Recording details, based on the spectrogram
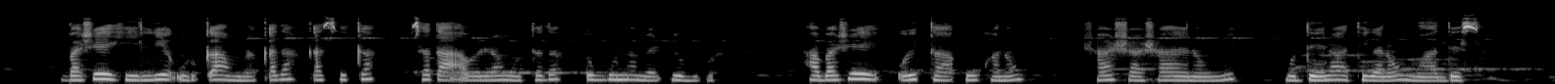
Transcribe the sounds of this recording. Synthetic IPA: bɐʃe̞ːhiːlːɪjɛʔʊɾkʼːaːmʊnɐkʼːɐd̪ɐkʼɐsːɪkːɐ | sɐt̪ʼaːɐ̰wɔlːɐnwɔt̪ːɐd̪ɐt̪ʼʊɡːʊnːɐmɛlɗɪjɔbʊkʼʊɾɐ | hɐbɐʃeːɔjt̪ːaːʔuːkːɐnɐw | ʃaːʃːaːʃaːjɐnɐwʊnːɛ | wɔd̪ːe̞ːnaːt̪ɪɡɐnɐwmaːd̪ːe̞ːs

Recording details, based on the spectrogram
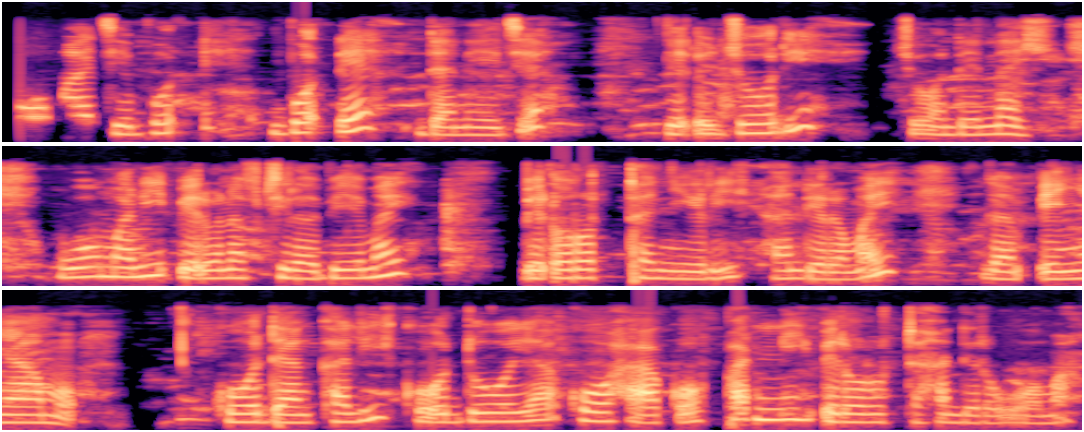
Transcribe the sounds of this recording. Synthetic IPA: wɔmad͡ʒɛbɔɗbɔɗːɛdaned͡ʒɛ | ɓɛɗɔd͡ʒoːɗi | d͡ʒɔ̰ndɛnajwɔmaniɓɛɗɔnaftiɾabɛmaj | ɓɛɗɔɾɔtːaɲiɾihandɛɾmajŋɡamɓɛɲaːmɔ | kɔdaŋkalikʰɔdɔjakɔhakɔpanːiɓɛɗɔɾɔtːahandɛɾwɔ̰ma

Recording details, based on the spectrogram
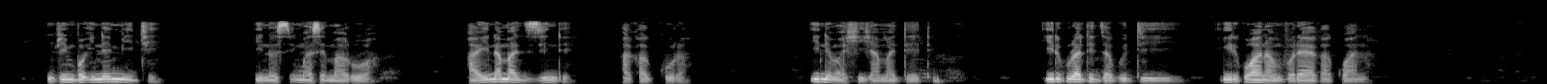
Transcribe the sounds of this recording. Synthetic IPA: nʐimbo̞ine̞miti | no̞simwase̞maruʋa | ɦainamad͡zinde̞ | akak̚uːra | ine̞maʃiʒamate̞te̥ | iɾikuratid͡zakuti | iɾikuwanaɱvuɾajakakwaːna

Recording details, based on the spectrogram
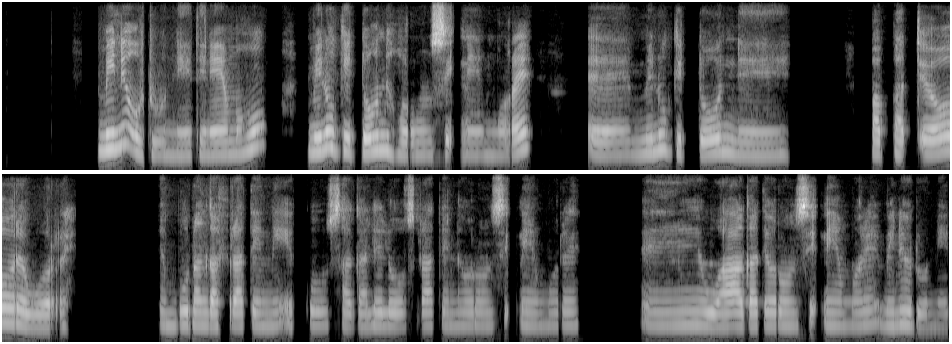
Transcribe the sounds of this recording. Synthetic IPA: mɪnɪʊd̪unːeːt̪ɪneːmɔɦʊ | mɪnʊɡɪd̪ːo̞ːnːɪɦɔɾoːnsɪʔneːmːɔɾʔɛ | mɪnʊɡɪd̪ːoːnːɪ | b̥ɐbːɐt̪ʼːɪjoːɾɛwɔrːɛ | ɛmbunɐŋɡɐfɪɾɐt̪ɛnːɪɪkːʊsɐɡɐlɛlo̞ːsɪɾɐt̪ɛnːɪhɔɾoːnsɪʔneːmːɔɾɛ | waːɐɡɐt̪ɛhɔɾoːnsɪʔneːmːɔɾɛmɪnɪʊd̪uːnːeː

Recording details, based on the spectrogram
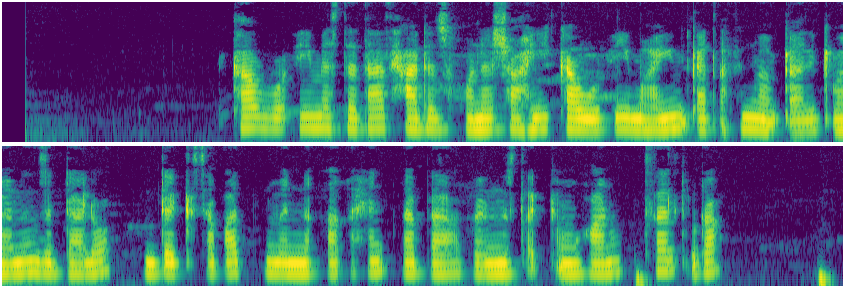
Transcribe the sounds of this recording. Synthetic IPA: kʰaβwʊʕimɐst̪ʰɐt̪ʰat̪ħad̪ɐzɨxo̞nɐʃaɦikʰaβwʊʕimajɪnkʼɐt̪ʼɐfɨnmɐmkʼalikʼβɐnɨnzɨd̪alɐ | nɨd̪ɐkʼːi̥sɐβat̪̚mɨnːɨqʼɐχʼɨħɨnmɐbaβɐɾɨnzɨt̪ʼɐkʼːɨmmuxʷanut̪ʰɨ̥fɐlt̪ʼud̪a

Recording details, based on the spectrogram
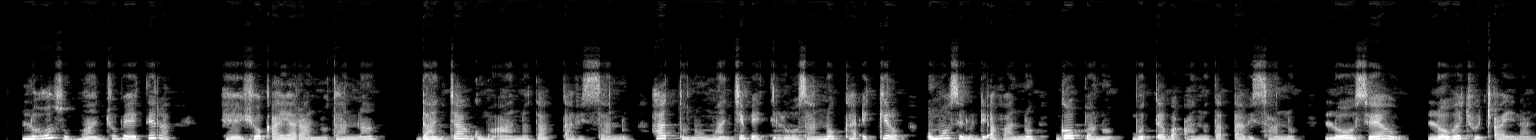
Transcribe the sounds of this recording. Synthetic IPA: loːsʊmɐnt͡ʃːʊbe̞ːt̪ːɪɾɐ | he̞ːʃɔkʼɐjɐɾɐnːɔt̪ɐnːɐ | d̪ɐnt͡ʃːaɡʊmɐ̰ʔaːnːɔt̪ɐt̪ʼɐβɪsːɐnːɔ | hɐt̪ːɔnɔmɐnt͡ʃːɪbe̞ːt̪ːɪlo̞ːsɐnːɔkːɐʔɛkːɪɾɔ | ʊmɔsɪnɔd̪ɪʔɐfɐnːɔɡɔbːɐnɔbʊt̪ʼːɛbɐʔɐnːɔt̪ɐt̪ʼɐbɪsːɐnːɔ | loːseːwʊ | lɔwɛt͡ʃʊt͡ʃʼːajɪnɐn

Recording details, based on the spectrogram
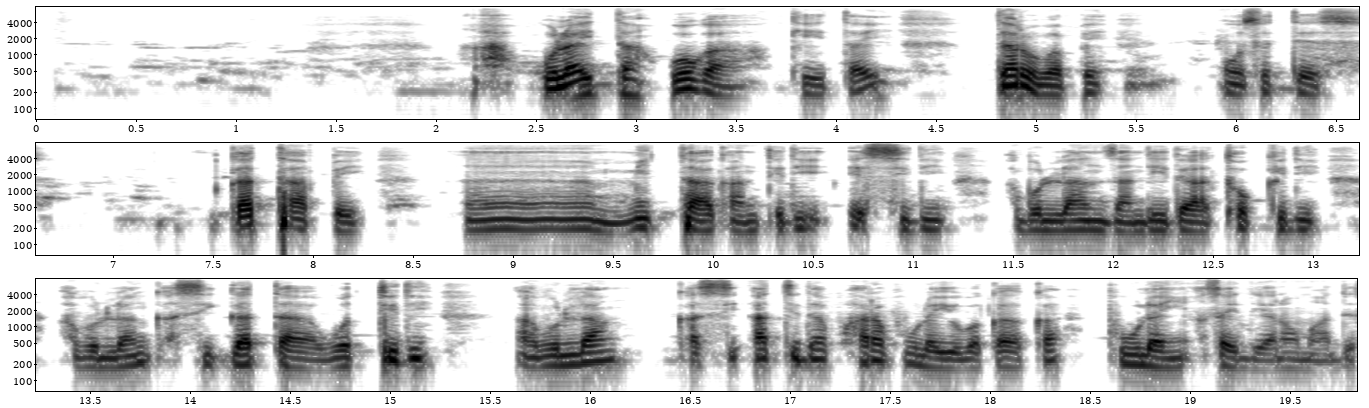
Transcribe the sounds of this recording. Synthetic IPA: wɔlɐjt̪ːɐwɔɡaːkʰe̞ːt̪ːɐj | d̪̥ɐɾɔbapːɛ | o̞ːsɛt̪ːe̞ːs | ɡ̥ɐt̪ʰːaːpːɛ | mɪt̪ʰːaːkʼɐnt̪ʼːɪd̪ɪɛsːɪd̪ɪ | ɐbʊlːɐnzɐnd̪id̪at̪ʰɔkːɪd̪ɪɐbʊlːɐnkʼɐsːɪɡɐt̪ːaːwɔt̪ːɪd̪ɪ | ɐbʊlːɐn | kʼɐsːɪʔɐt̪ːɪd̪ɐhɐɾɐpuːlɐjoːbɐkːɐkːɐ | pʰuːlɐjɐsɐjd̪ɛjɐnɐwma̰ːd̪ːeːs

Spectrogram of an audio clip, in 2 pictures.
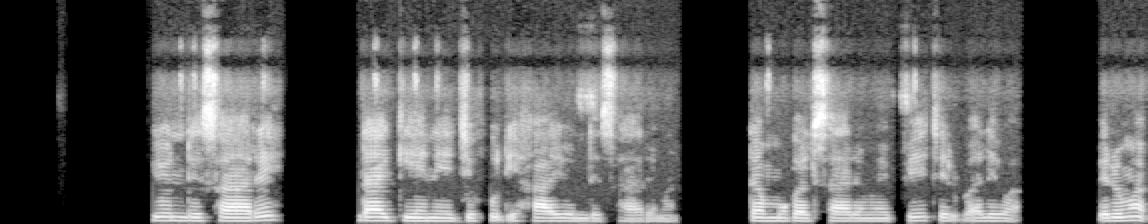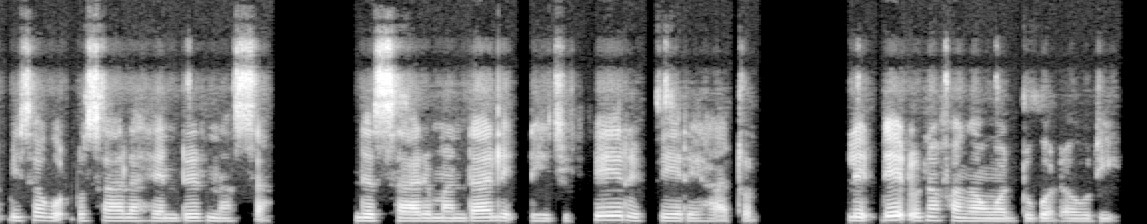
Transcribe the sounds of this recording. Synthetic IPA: jɔnːdɛsaːɾɛ | ndaɡɛned͡ʒifuɗihajɔndɛsaɾɛman | d̥amːuɡalsaːɾɛmajpɛtɛlɓalɛwa | ɓɛɗɔmaɓːitaɡɔ̰ɗːɔsaːlaɦɛndɛɾnasa̰ | ndɛɾsaːɾɛmandalɛɗːeːd͡ʒifɛːɾɛfɛɾɛɦa̰tɔn | lɛɗːɛɗɔnafaŋɡamwadːuɡɔɗawdi

